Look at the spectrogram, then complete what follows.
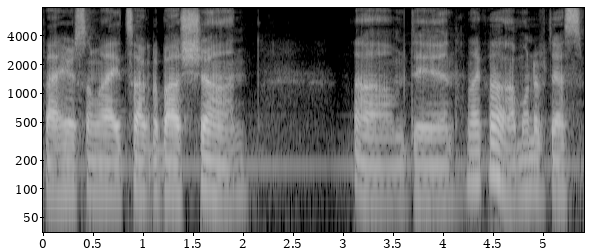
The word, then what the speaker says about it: Shun: Also want to send a special shout out to Shim. What's up, Shim? Saying his name wrong the entire time. It's actually Shun. It's Like S-H-U-N. Shun.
